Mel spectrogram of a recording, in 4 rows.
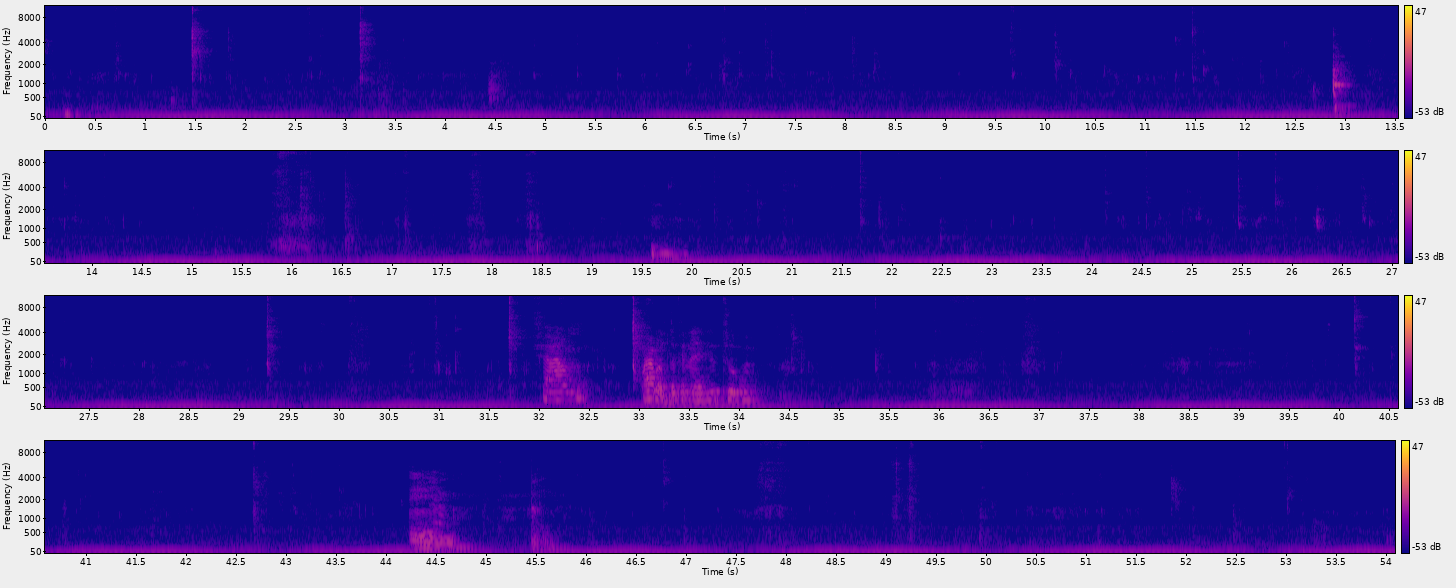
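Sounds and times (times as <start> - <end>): person chewing: 0.0 - 32.0, 34.3 - 44.2, 45.0 - 54.0
low steady hum: 0.0 - 54.0
wet mouth clicks: 39.4 - 41.1.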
